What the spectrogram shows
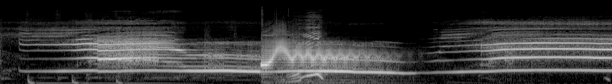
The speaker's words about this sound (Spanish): Este video se trata de un gatito que llora mientras su amo hace algo indebido para él. El gato llora desconsoladamente al lado de la mesa.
